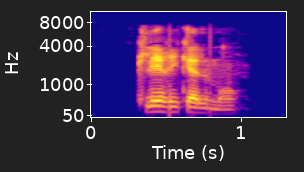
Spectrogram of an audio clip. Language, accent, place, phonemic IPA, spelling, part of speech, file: French, France, Lyon, /kle.ʁi.kal.mɑ̃/, cléricalement, adverb, LL-Q150 (fra)-cléricalement.wav
- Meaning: clerically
